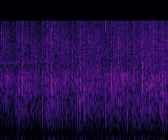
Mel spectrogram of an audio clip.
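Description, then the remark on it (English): A large church audience applauds steadily as a hand clap of praise, a dense wash of many hands clapping at once, sustained and fairly loud throughout without any voices standing out. “Give yourself a hand clap of praise this morning.”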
